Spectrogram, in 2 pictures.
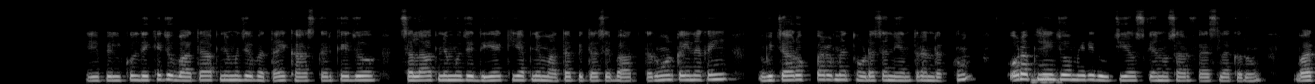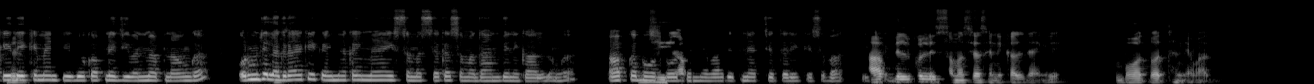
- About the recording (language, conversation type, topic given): Hindi, advice, बहुत सारे विचारों में उलझकर निर्णय न ले पाना
- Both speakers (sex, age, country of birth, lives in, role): male, 20-24, India, India, user; male, 25-29, India, India, advisor
- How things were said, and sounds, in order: tapping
